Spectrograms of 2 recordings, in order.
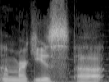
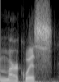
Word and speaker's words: Marquis: terms was soon to follow so I mean marquise marquise Holley mound or actually um the game pronounces this wrong they call him Marquess and I took French so I know that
